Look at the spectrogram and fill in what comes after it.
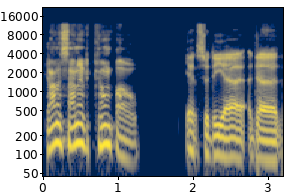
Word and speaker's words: Antetokounmpo: It is Antetokounmpo.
